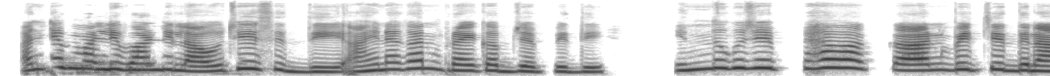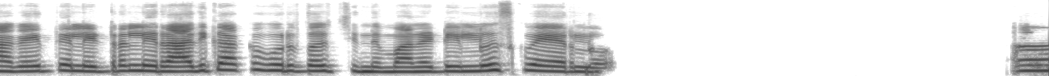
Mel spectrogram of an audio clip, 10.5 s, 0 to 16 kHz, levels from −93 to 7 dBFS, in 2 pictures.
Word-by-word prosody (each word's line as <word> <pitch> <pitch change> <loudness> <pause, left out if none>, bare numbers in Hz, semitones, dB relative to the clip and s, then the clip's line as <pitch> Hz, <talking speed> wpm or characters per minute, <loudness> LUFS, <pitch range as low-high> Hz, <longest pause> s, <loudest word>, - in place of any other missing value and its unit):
అంటే 335 +8 -2
మళ్ళీ 335 -1 +3
వాడిని 305 0 +1
లవ్ 235 +2 +1
చేసిద్ది. 265 - -1 0.2
అయినా 295 +6 0
కాని 370 -1 -1
బ్రేకప్ 270 -4 0
చెప్పిద్ది. 215 -2 -4 0.4
ఎందుకు 385 +6 +1
చెప్పావు 390 +1 +2
అక్క? 350 -3 -21 0.2
అనిపించిద్ది. 300 -1 -1
నాకైతే 245 +3 +1
లిటరల్లీ 255 +3 +1
రాధిక 240 +5 +3
అక్క 305 -1 -5
గుర్తొచ్చింది 255 -3 -1
మన 220 0 +1
'టిల్లు 245 +4 +1
స్క్వేర్‌లో'. 230 -7 0 2.0
ఆ! 260 - -5
270 Hz, 125 wpm, -22 LUFS, 235-325 Hz, 2.0 s, మళ్ళీ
